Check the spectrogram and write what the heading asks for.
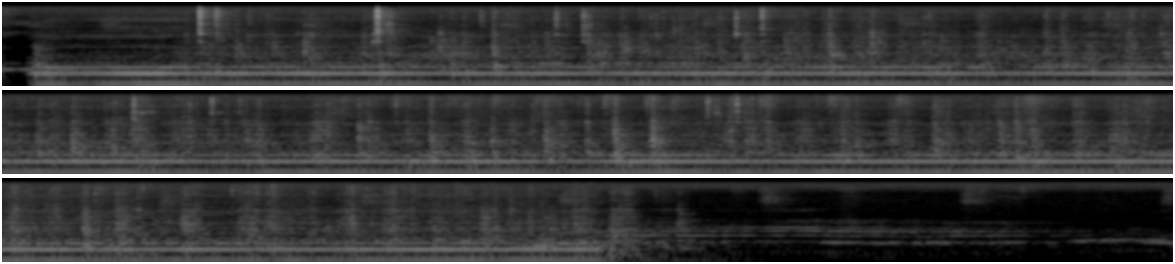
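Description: Midea front-loading washing machine turning its drum in the wash tumble: the drive motor starts just after the opening and hums steadily while the wet load splashes and clicks inside the drum, then the drum stops abruptly about a second before the end.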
